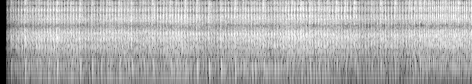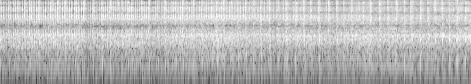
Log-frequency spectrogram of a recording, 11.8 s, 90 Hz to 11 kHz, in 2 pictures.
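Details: 1992 Kawasaki KDX200 two-stroke at steady idle with a fast, uneven metallic rattle over the exhaust; owner asks whether the rattle is normal, source unclear.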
